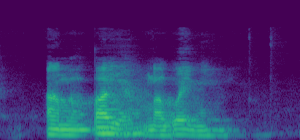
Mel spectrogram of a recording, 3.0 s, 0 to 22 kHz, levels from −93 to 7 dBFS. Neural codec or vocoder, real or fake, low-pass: codec, 44.1 kHz, 2.6 kbps, DAC; fake; 10.8 kHz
